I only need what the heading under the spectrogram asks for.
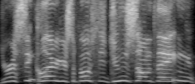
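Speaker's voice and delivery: very high, loud, frantic, panicked screaming. A panicked student grabs the player by the shirt, panicked screaming. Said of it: "he's screaming, panicked into your face".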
